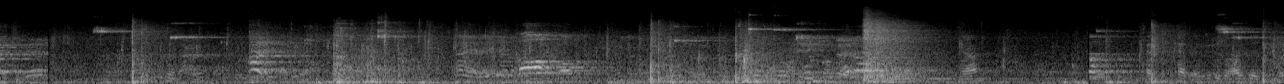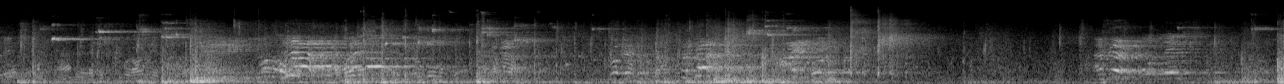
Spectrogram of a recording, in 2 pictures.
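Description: A ball thuds on a wooden floor and echoes in a large hall.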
